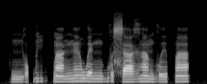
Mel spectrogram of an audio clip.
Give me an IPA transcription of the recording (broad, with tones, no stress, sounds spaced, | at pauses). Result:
ɲ ɔ˨ ɓ iː˧ k͡p ã˧ ŋ ɛ̃˧ w ɛ˧ ŋ ɡʷ ə˦˨ s aː˧ ɣ ã˦ ɡʷ e˧ p ã˦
